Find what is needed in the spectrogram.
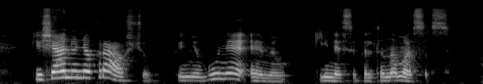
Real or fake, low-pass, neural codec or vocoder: fake; 14.4 kHz; vocoder, 44.1 kHz, 128 mel bands, Pupu-Vocoder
